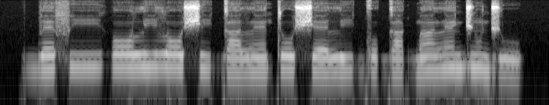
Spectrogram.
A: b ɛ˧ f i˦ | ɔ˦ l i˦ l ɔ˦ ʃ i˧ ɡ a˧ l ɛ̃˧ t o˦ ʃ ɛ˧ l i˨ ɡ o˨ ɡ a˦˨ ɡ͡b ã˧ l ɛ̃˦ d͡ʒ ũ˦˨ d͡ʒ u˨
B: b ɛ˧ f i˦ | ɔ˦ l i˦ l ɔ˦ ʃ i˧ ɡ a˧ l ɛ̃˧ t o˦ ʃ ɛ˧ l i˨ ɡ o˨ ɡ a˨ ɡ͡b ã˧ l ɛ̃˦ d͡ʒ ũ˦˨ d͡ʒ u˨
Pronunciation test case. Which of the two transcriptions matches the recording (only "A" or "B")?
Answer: B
